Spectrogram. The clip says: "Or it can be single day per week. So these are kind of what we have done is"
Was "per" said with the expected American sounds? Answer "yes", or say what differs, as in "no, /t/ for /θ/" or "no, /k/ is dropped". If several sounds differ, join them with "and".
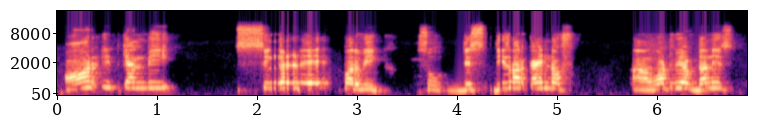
yes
